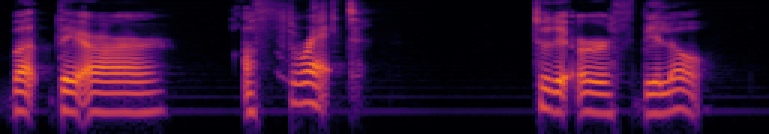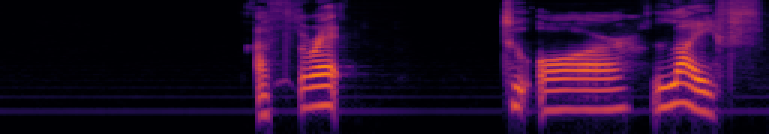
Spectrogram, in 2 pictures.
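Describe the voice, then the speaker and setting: Low gravelly nasal lady preaching slow, stuffy from allergies, dry close sound. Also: darkish tone, dry recording. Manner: drawn-out, emphatic phrasing with rising peaks. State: congested from allergies. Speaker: religious teacher. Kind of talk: slow reflective sermon talk.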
